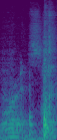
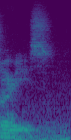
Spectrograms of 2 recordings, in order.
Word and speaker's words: Morris: Oh, Morris. Yeah, Morris, Iowa. Not Maurice.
